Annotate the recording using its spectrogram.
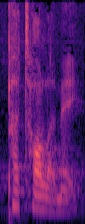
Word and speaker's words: Ptolemy: The king of the south, Ptolemy in Egypt, or Ptolemy, as it's more accurately pronounced.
